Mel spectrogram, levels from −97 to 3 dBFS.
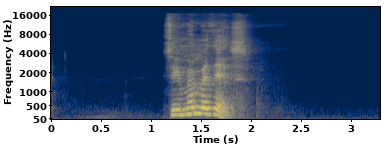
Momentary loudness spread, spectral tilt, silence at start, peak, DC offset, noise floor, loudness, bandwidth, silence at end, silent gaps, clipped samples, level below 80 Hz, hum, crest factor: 21 LU; -5.5 dB/octave; 1.15 s; -4 dBFS; under 0.1%; -76 dBFS; -19 LUFS; 16.5 kHz; 1.35 s; none; under 0.1%; -62 dBFS; none; 20 dB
